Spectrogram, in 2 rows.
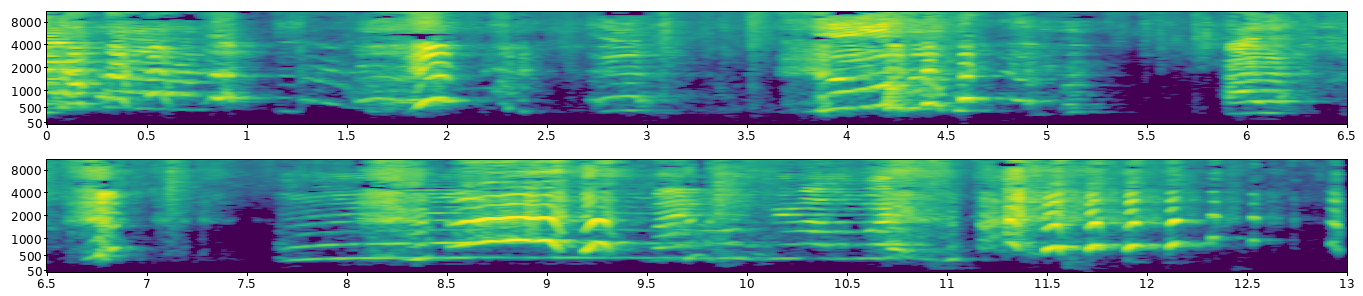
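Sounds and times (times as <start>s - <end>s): teenagers laughing: 0.0s - 2.6s, 3.8s - 5.4s, 10.8s - 13.0s
people speaking: 7.8s - 11.1s.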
